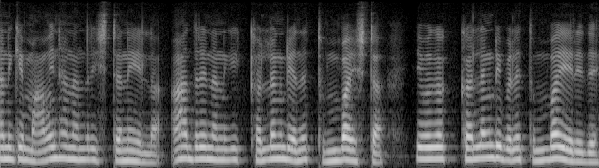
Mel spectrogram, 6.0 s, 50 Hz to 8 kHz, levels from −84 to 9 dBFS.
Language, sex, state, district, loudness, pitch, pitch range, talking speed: Kannada, female, Karnataka, Mysore, -15 LUFS, 195 Hz, 180-210 Hz, 160 wpm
